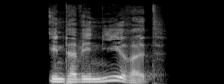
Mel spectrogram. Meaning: second-person plural subjunctive I of intervenieren
- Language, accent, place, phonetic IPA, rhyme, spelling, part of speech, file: German, Germany, Berlin, [ɪntɐveˈniːʁət], -iːʁət, intervenieret, verb, De-intervenieret.ogg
